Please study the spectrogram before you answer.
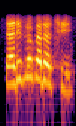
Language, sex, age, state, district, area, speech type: Odia, female, 30-45, Odisha, Dhenkanal, rural, conversation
